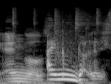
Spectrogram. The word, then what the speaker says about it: Engels: Friedrich Engels.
